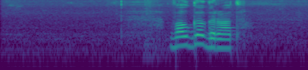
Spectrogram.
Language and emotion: Russian, neutral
